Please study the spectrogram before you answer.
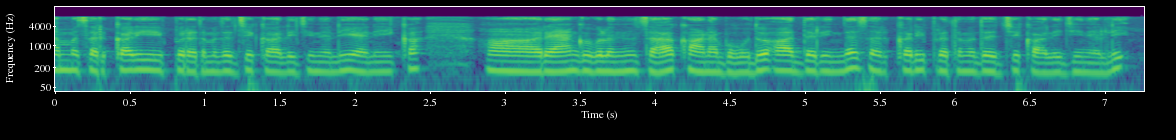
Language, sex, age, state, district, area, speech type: Kannada, male, 18-30, Karnataka, Tumkur, rural, spontaneous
